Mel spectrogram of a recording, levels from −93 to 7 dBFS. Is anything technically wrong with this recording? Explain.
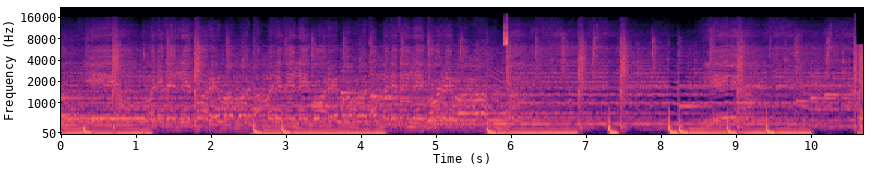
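Yes. There is damaged data in a compressed stream at 1.07–1.13 s, 5.90–5.96 s and 10.59–10.65 s. Corrupt bytes make the decoder misread frames and lose sync, so each spot produces a brief chirp or blip of about 60 ms.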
